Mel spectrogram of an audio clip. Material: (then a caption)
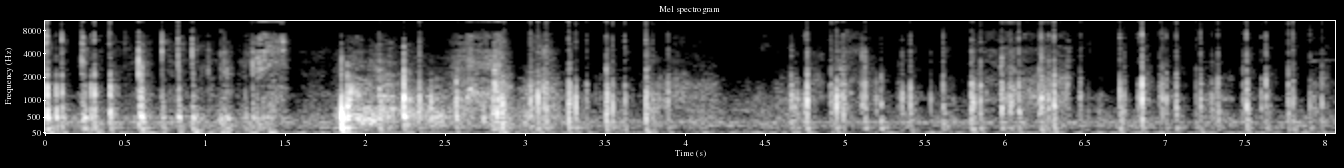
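Paper. Long nails tap and scratch the blue paper endpaper, backed by board, inside the open cover of a hardcover Art History textbook. Rapid, soft, dry taps mix with papery scratching and rustling. Each tap dies away almost instantly.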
